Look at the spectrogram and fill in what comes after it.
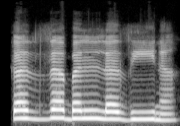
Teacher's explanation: ذال کا مخرج چیک کیجئے، کذا میں بھی ہے، الذین میں بھی ہے، سیٹی کی آواز نہیں آئے گی ، کذب الذین، ذین یا مدہ ہے، ایک الف کے برابر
